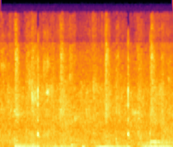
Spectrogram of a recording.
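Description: Water gushing freely from a shallow natural fresh well in Baler, a steady rushing flow heard up close with a few low thuds and splashes mixed in.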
